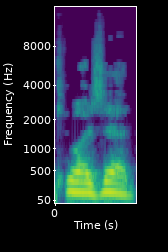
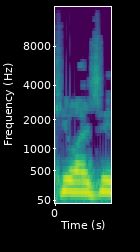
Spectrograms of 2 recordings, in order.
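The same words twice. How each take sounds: First: The last letter is pronounced 'zed'. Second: The last letter is pronounced 'zee'. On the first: "they'll say" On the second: "They won't say"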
